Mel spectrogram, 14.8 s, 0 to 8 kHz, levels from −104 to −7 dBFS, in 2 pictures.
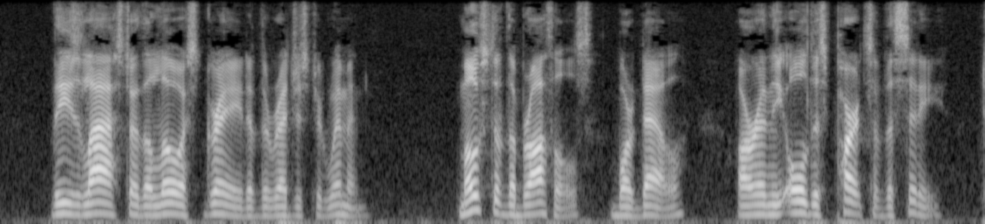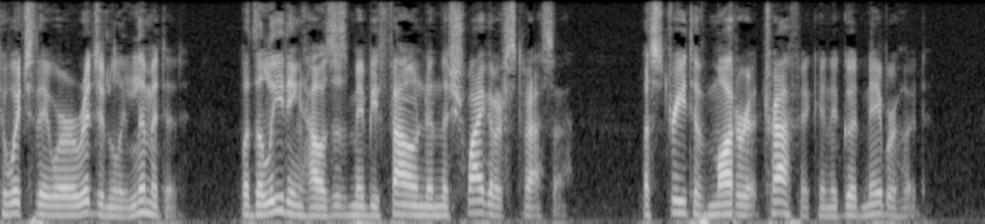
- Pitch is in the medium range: No, low, 130 Hz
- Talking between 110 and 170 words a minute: No, average, 200 wpm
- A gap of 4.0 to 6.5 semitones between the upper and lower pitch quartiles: No, average, 2.8 semitones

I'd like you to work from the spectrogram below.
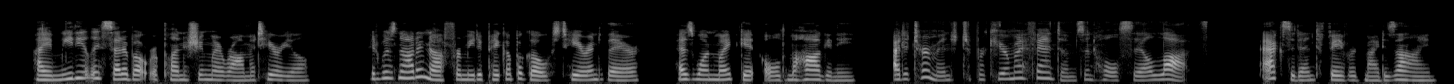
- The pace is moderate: Yes, average, 170 wpm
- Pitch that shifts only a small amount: No, average, 3.0 semitones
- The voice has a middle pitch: No, high, 215 Hz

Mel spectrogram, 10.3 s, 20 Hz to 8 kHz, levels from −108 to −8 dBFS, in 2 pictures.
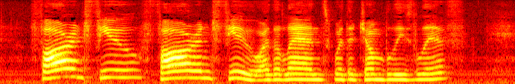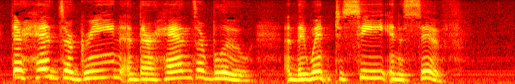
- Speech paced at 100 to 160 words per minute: Yes, average, 155 wpm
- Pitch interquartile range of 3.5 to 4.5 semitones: No, average, 4.9 semitones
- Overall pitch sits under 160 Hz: No, high, 220 Hz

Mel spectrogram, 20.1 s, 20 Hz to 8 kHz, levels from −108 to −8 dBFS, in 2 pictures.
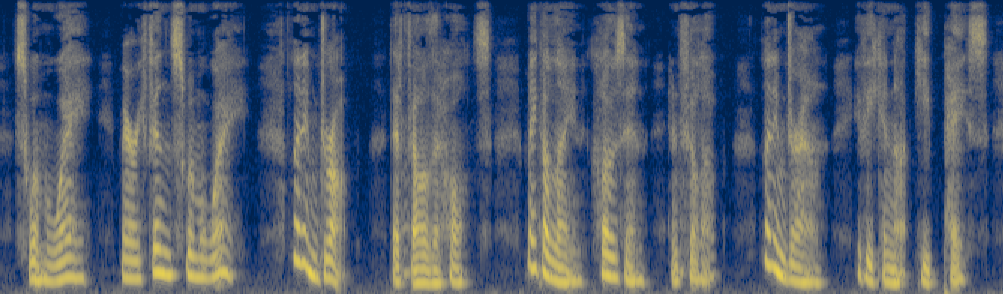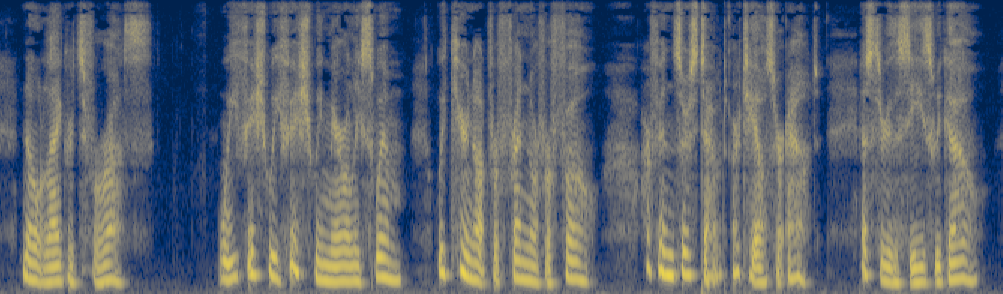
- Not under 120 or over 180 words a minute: No, average, 190 wpm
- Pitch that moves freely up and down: Yes, wide, 6.2 semitones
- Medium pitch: Yes, medium, 175 Hz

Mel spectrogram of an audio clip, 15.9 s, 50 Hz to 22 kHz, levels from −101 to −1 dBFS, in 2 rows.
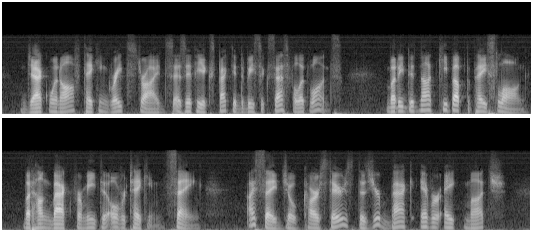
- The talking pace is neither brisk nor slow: Yes, average, 165 wpm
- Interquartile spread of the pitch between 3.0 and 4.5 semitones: Yes, average, 4.2 semitones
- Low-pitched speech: Yes, low, 110 Hz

